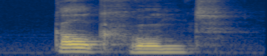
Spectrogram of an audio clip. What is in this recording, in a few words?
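"kalkgrond", Dutch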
